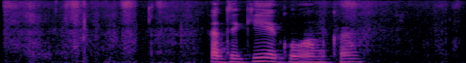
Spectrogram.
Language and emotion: Russian, neutral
